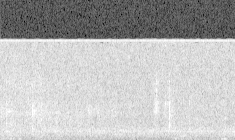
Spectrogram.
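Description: A child chewing a crispy fried-bread, bacon and egg bite: faint, scattered small clicks of the mouth over low room hiss.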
